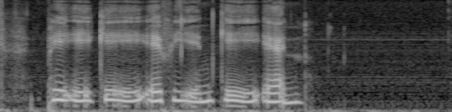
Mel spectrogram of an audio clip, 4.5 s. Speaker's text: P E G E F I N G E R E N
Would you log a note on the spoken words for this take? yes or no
yes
